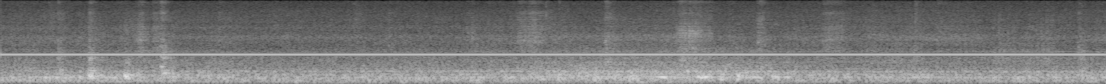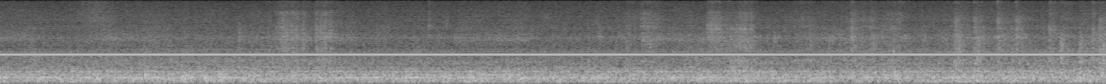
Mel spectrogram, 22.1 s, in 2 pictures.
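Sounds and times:
electric train squeaking, interior: 0.0 - 22.1.

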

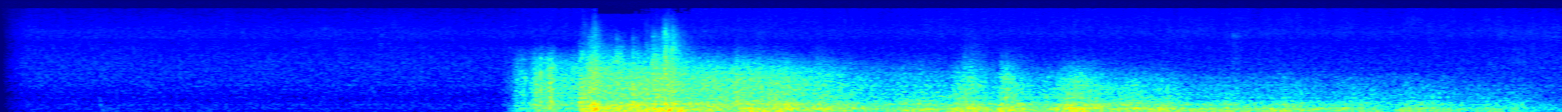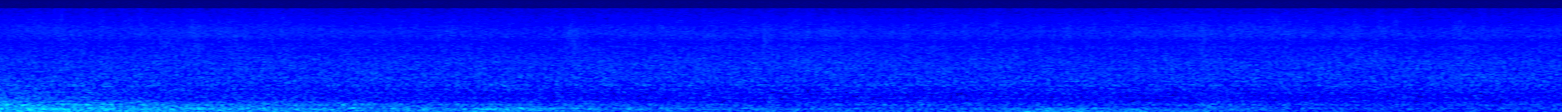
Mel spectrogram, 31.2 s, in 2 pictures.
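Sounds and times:
strong rain: 0.0 - 31.2
strong thunder: 5.1 - 16.0.

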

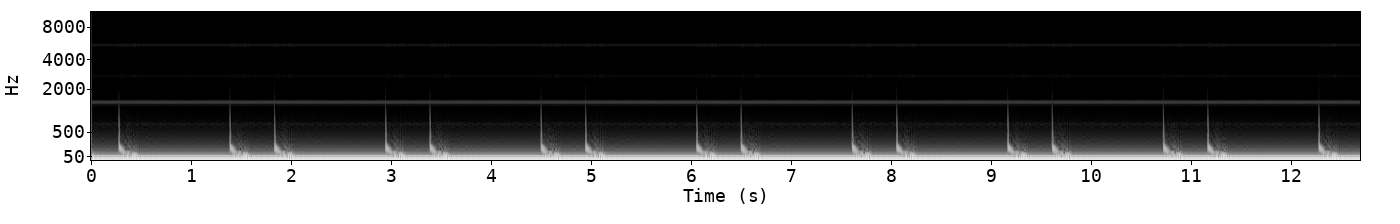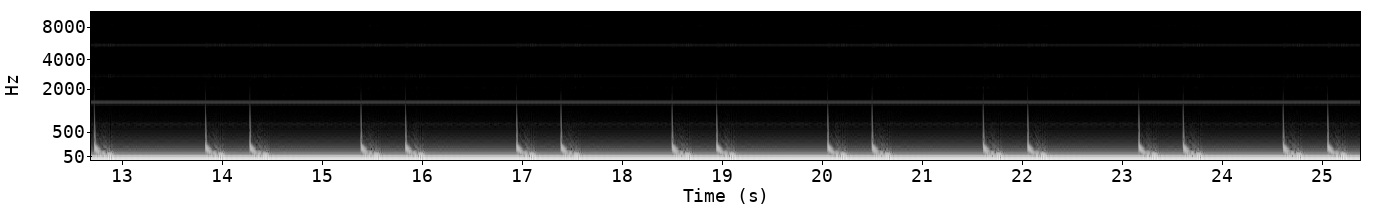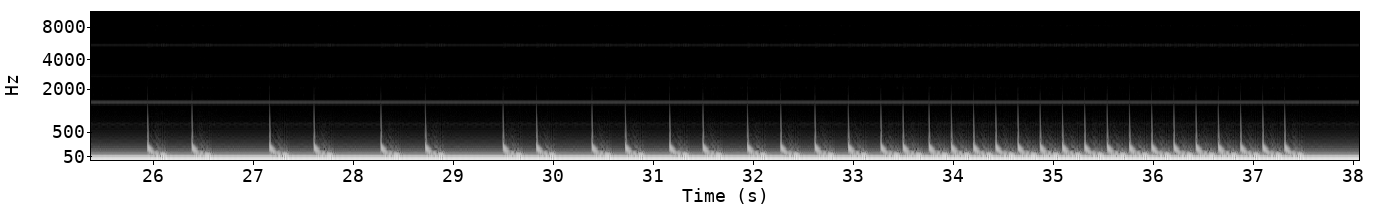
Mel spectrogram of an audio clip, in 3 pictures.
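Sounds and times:
heartbeat speeding up: 0.2 - 0.5, 1.4 - 2.0, 2.9 - 3.6, 4.5 - 5.1, 6.0 - 6.7, 7.6 - 8.3, 9.2 - 9.8, 10.7 - 11.4, 12.3 - 12.9, 13.8 - 14.5, 15.4 - 16.1, 16.9 - 17.6, 18.5 - 19.2, 20.0 - 20.8, 21.6 - 22.3, 23.2 - 23.8, 24.6 - 25.3, 25.9 - 26.6, 27.2 - 37.7.

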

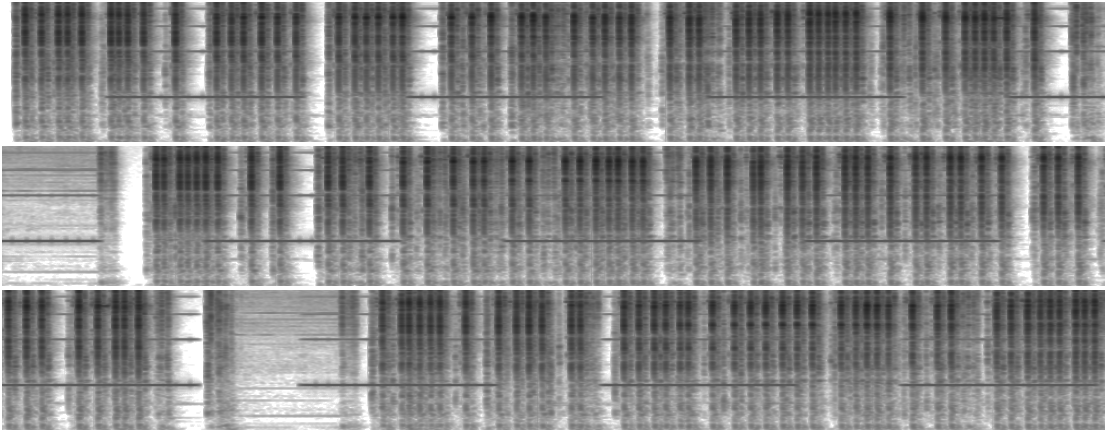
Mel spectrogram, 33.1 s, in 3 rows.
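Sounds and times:
typewriter: 0.1 - 11.0, 12.0 - 24.4, 25.4 - 33.0.

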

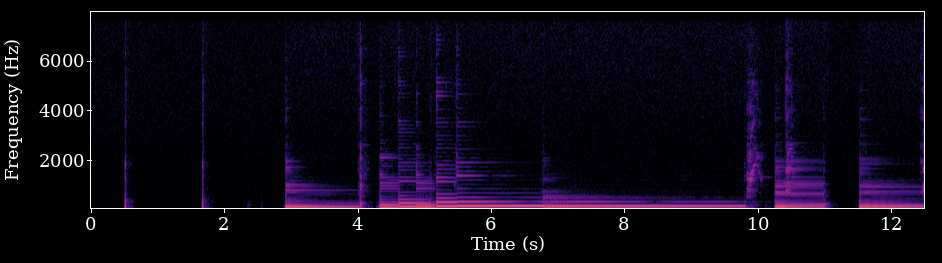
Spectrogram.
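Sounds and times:
D minor to Bb major bassline: 2.9 - 12.4.

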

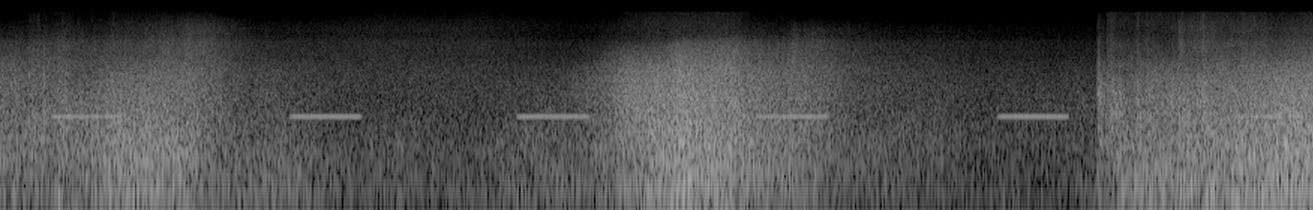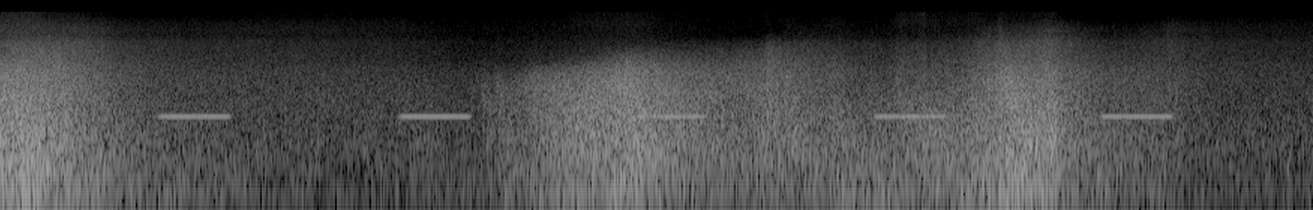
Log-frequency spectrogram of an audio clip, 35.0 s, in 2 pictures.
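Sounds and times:
relaxing waves: 0.0 - 35.0.

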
